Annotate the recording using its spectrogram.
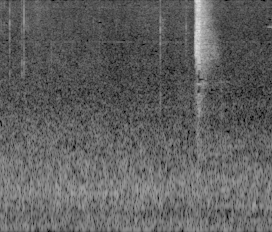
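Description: Steady low rumble of distant city traffic, with one short sharp click about one and a half seconds in.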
